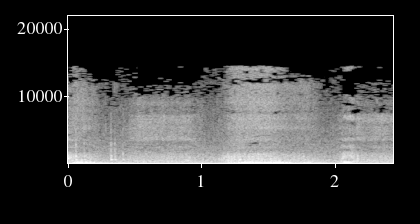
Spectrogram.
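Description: A person's breath: a short, rushy exhale close to the microphone, a little over a second in.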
